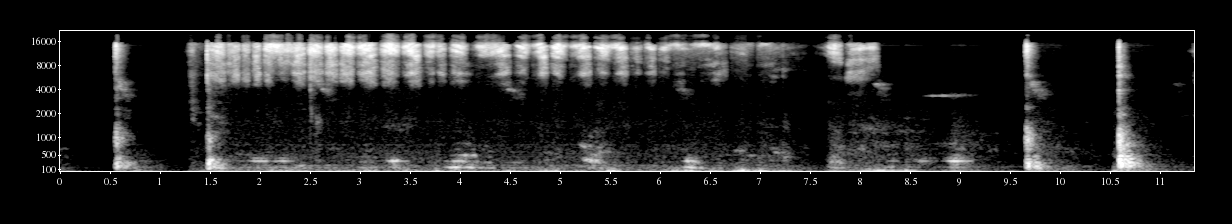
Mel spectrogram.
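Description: Handwritten notes for a class on ribosome structure: pen scratching and rubbing on paper in short bursts, close and fairly quiet, broken by a few sharp coughs and throat clearing.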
